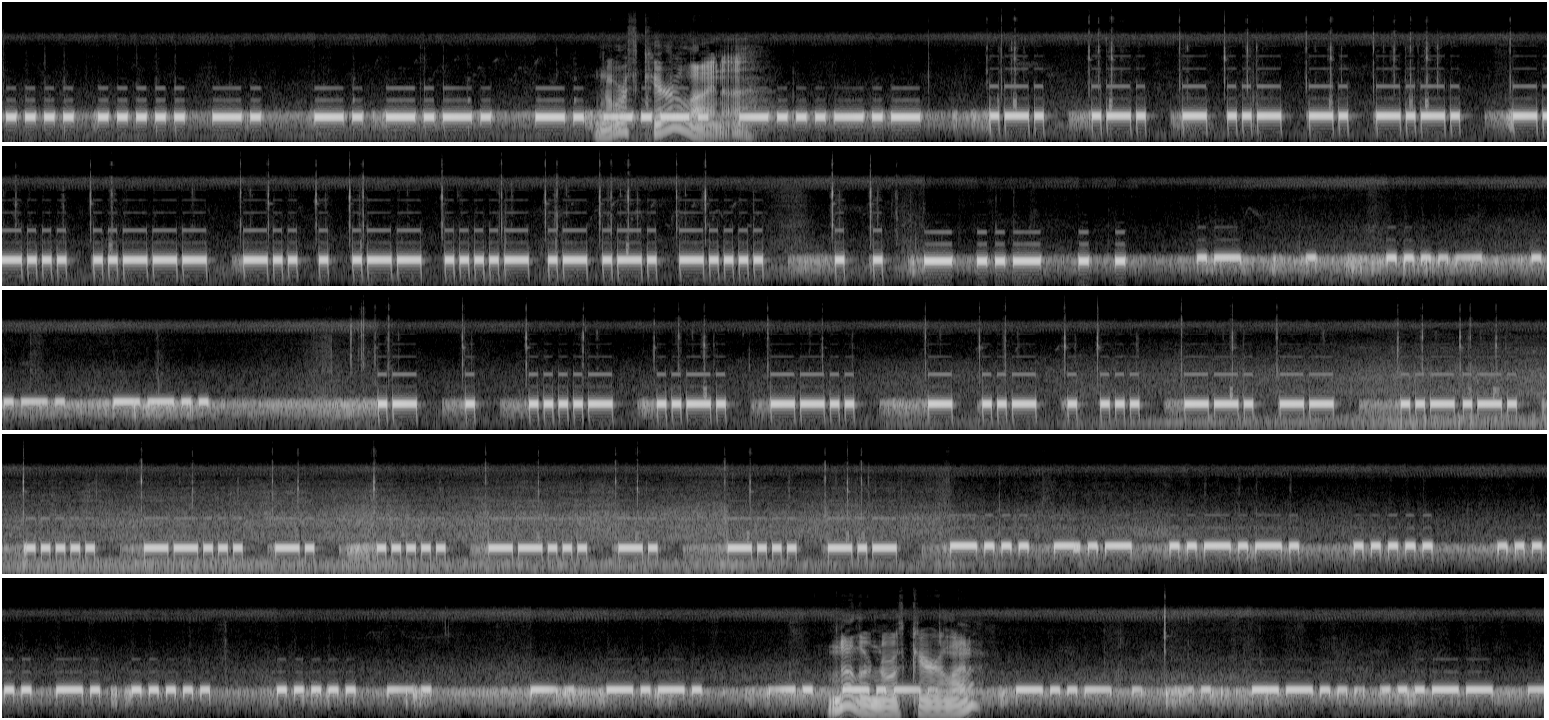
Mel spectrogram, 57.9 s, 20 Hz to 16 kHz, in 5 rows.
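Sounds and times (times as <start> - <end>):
morse code tone: 0.0 - 19.4, 25.9 - 47.9, 52.2 - 54.7, 55.7 - 57.9
receiver hiss: 0.0 - 57.9
higher pitched morse reply: 4.4 - 5.8, 52.5 - 53.7.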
